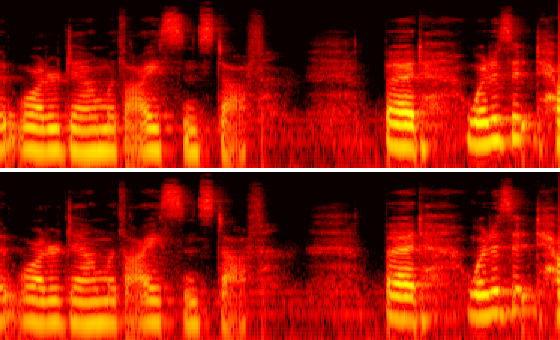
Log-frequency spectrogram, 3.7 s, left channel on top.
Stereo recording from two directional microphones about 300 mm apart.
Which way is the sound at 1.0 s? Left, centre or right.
Centre.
